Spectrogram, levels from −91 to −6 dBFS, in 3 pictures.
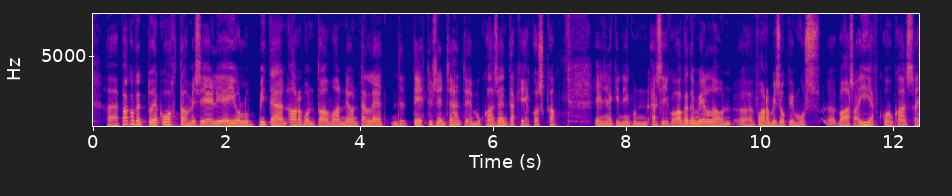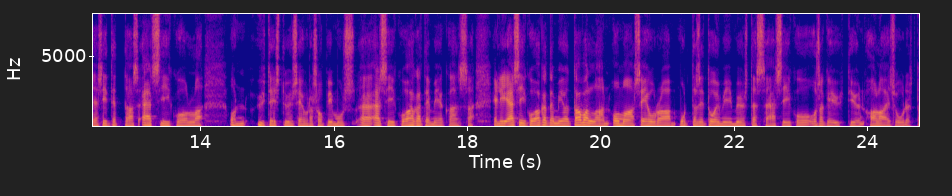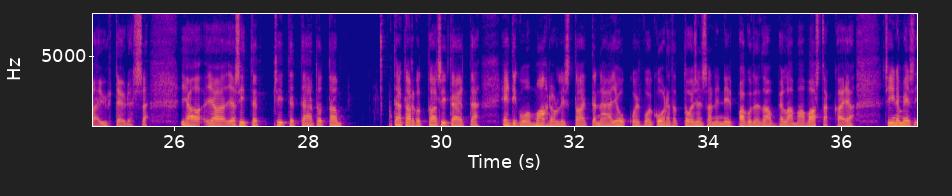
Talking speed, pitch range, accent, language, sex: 130 wpm, 135-160 Hz, native, Finnish, male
